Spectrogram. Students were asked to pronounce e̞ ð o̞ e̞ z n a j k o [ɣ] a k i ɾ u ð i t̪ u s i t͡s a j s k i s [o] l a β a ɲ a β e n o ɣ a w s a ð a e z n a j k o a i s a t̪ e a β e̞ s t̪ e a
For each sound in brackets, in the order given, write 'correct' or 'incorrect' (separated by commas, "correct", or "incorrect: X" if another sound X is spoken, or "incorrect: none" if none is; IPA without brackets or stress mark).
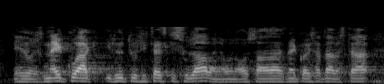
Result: incorrect: none, incorrect: u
